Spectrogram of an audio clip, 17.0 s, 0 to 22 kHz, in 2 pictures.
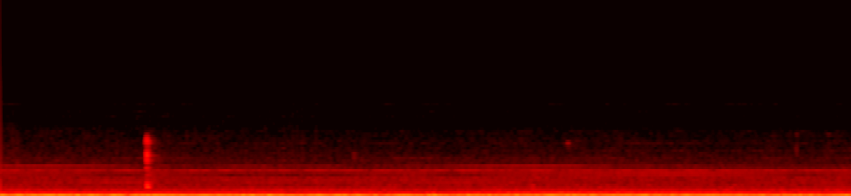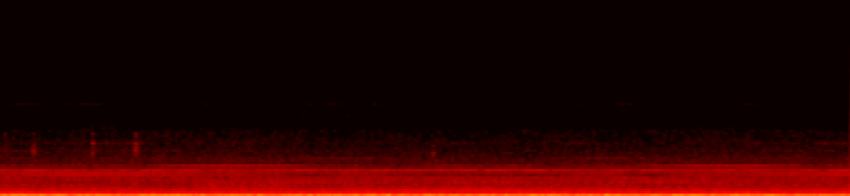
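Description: A Boeing 787 Dreamliner taxiing after landing at Dulles in X-Plane 11, with a steady low engine rumble and faint high whine holding evenly throughout and a single brief click early on.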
